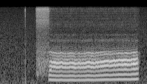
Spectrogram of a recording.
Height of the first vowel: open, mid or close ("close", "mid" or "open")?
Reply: open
